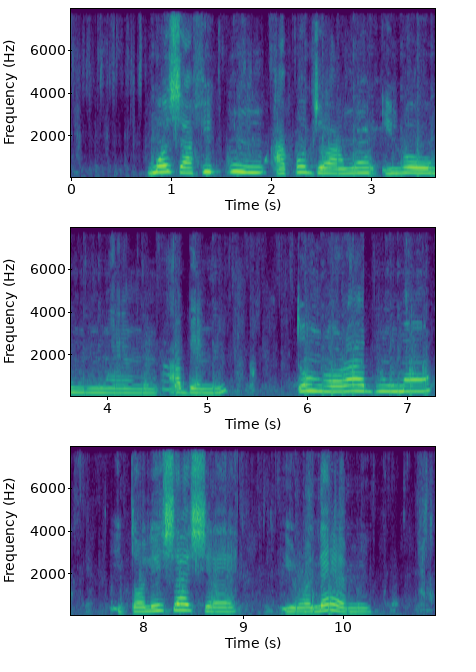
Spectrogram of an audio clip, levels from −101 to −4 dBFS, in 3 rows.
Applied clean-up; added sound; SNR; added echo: neural separator model SepFormer DNS4.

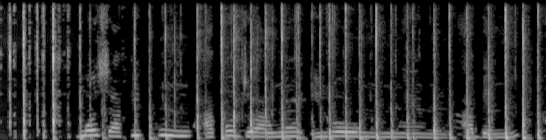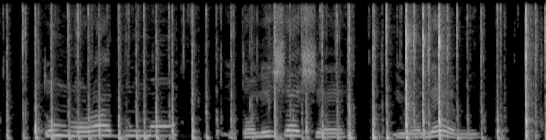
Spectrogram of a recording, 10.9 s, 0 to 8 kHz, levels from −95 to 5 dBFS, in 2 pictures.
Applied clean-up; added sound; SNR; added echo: classical method spectral subtraction.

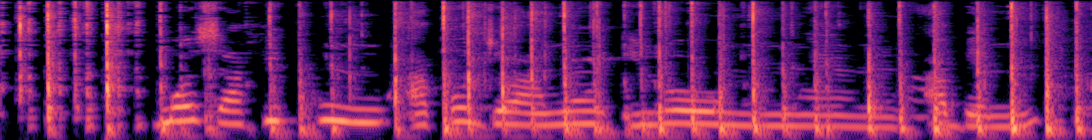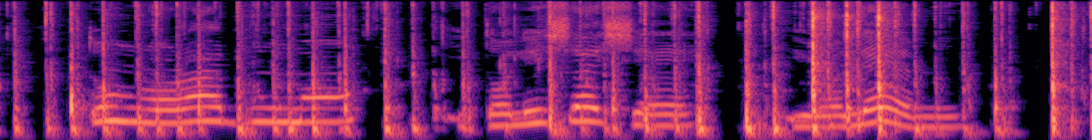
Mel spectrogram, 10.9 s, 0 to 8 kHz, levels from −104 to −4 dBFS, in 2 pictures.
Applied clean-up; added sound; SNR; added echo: classical method Wiener filter.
